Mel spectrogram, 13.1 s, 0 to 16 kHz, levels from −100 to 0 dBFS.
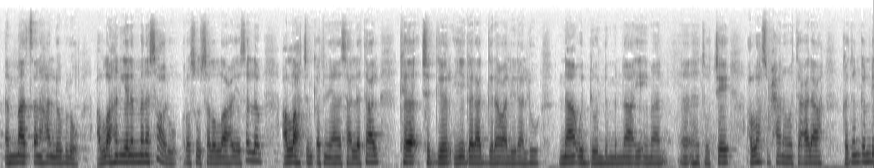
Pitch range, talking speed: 125-140 Hz, 130 wpm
